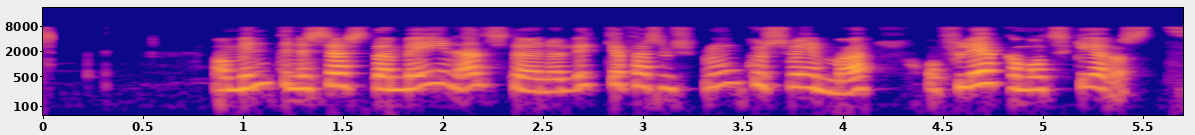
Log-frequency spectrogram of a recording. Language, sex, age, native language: Icelandic, female, 20-29, Icelandic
